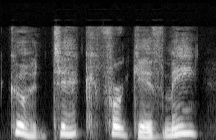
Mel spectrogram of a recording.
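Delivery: high-pitched plea for forgiveness; pleading cry. A narrator's reading. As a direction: beg a friend not to be hurt. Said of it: "cried the other".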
